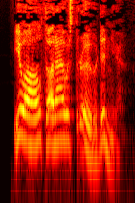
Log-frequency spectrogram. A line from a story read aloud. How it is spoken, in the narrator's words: David laughed with everyone else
